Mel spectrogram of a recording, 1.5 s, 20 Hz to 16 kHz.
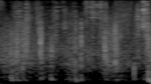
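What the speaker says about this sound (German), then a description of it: "Und wir haben es auch dann gleich mal hier runter zum Strand geschafft auf unserem Klepper." Horse hooves clip-clop on sand as a large horse is ridden down onto the beach in Shadow of the Colossus on PS4, a quick uneven run of soft thuds under faint game ambience.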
